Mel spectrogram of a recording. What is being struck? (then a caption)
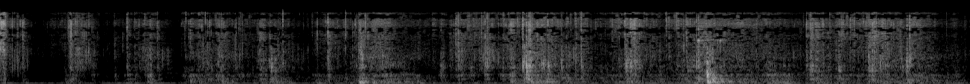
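Soap flakes crushed by hand. Handfuls of light green dry soap shavings, solid brittle flakes, are squeezed and crushed between fingertips and palms over a purple mat. A steady stream of bright, dry crunching and crackling rises and falls in bursts, with little low end. The flakes crumble with each squeeze.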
